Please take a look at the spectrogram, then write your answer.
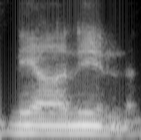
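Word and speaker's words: jñānin: So you see, jna plus in becomes nyanin.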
